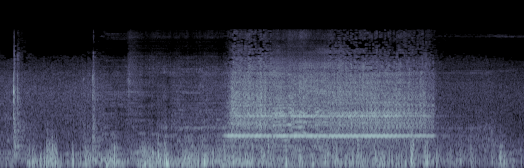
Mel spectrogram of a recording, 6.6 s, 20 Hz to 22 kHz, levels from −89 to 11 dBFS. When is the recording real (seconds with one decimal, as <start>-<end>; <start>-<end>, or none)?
0.0-1.3; 2.8-3.4; 4.1-6.6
